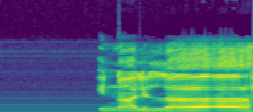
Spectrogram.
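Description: A man begins to sing loudly through a microphone.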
